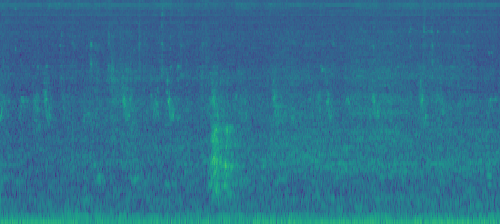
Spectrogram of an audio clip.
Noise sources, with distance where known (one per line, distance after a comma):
dog barking or whining, far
